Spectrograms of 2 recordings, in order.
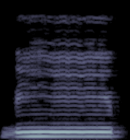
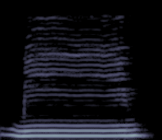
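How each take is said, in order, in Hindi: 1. यह नाक बंद करके बोला जाता है। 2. यह आवाज़ नाक से निकलते हुए बोला जाता है। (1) "नाक को बंद करके मीम प्रोनाउंस करने की कोशिश करेंगे ... ठीक से प्रोनाउंस नहीं हो रहा" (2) "नाक खोल कर करूंगी मीम"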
